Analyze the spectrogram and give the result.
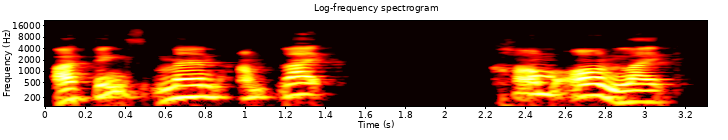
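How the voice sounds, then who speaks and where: A man talks on a podcast in an excitable, unfiltered way, swearing and tumbling over his own words. His pitch leaps up and down with lively swings. He sounds like he is on a remote call. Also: slow, creaky. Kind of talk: casual chat.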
